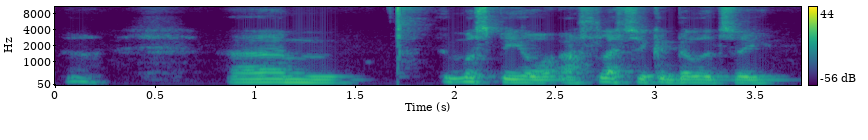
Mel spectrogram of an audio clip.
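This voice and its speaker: A man's voice: medium pitch, fairly even intonation, normal speed, darkish tone, rough recording. A man competing in a pun contest, amused and chuckling, with hesitant fillers, over a video call. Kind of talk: quick-fire pun banter.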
